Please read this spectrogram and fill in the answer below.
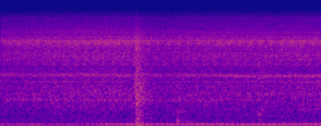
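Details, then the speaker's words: Ford Focus ST barn find after its first start and misfire cleared. A steady, even low idle with one brief puff, which is the dump valve "sneeze". The engine runs sweetly and has oil pressure. "Well, it's running, and it sounds sweet enough. Yeah. And there's oil pressure."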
